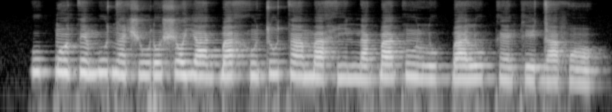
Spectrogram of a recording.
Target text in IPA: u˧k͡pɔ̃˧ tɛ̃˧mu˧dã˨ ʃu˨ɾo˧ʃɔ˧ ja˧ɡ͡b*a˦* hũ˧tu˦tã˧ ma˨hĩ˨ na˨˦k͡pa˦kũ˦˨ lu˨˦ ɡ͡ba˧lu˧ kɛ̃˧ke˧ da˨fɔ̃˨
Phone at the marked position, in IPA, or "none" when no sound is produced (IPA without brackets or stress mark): a˦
